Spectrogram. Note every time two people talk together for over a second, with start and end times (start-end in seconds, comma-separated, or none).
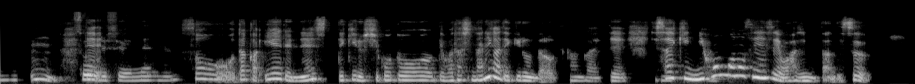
none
